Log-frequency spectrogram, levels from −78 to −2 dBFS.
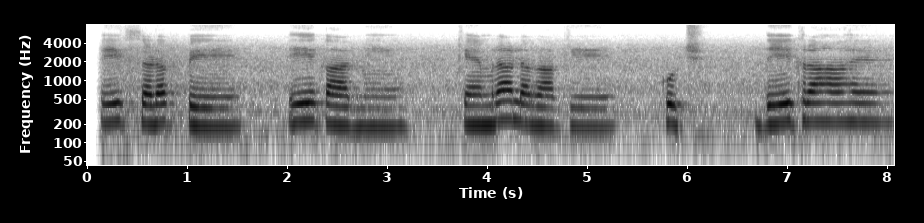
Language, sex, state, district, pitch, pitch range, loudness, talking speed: Hindi, female, Rajasthan, Jaipur, 200 Hz, 185-215 Hz, -15 LUFS, 90 wpm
